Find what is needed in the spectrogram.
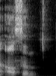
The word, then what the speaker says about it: Anseaume: Yeah, you say it right. You know that in the US, after a few moments with people, usually they call me Benjamin Anseaume.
